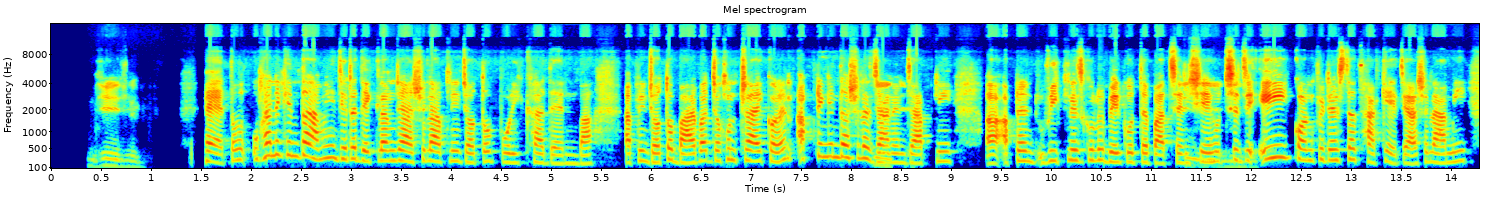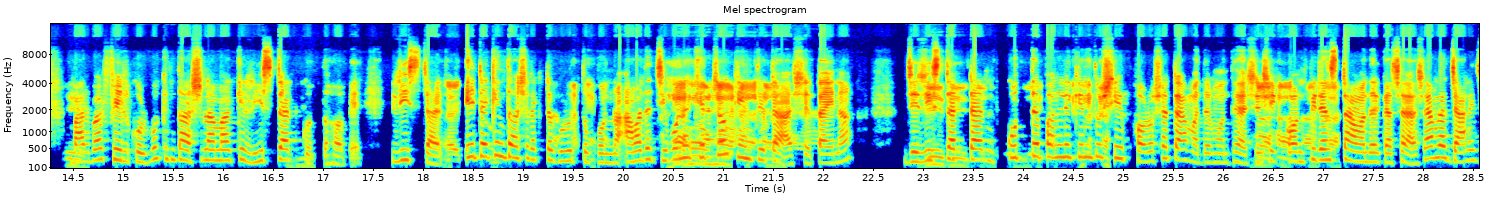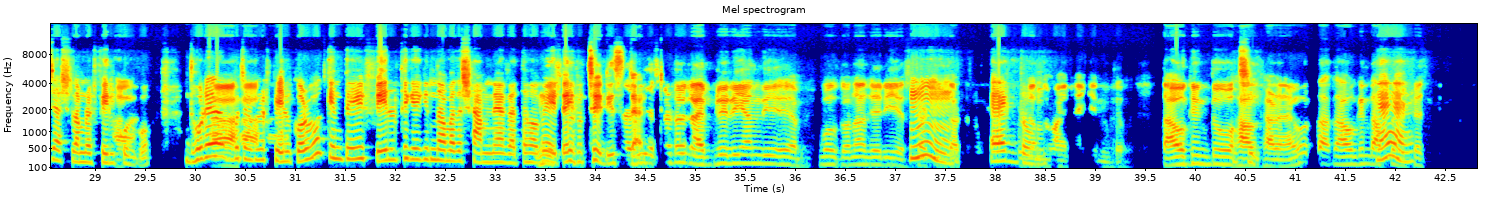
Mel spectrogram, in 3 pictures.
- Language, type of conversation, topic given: Bengali, unstructured, নিজের প্রতি বিশ্বাস কীভাবে বাড়ানো যায়?
- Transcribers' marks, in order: static; unintelligible speech; other background noise; chuckle; unintelligible speech; distorted speech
